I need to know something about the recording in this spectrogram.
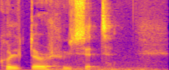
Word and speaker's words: Kulturhuset: This is the Culture House, or as they pronounce it there, Kulturhuset. And I show it here because it shows a sunken plaza.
